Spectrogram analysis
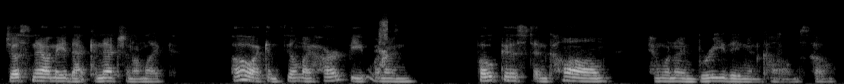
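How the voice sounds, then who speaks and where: A man's voice: a little high, unhurried. Man with a dull lo-fi call line. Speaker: workshop participant. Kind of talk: casual sharing on a video call. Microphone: video call. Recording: dull lo-fi video call audio.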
